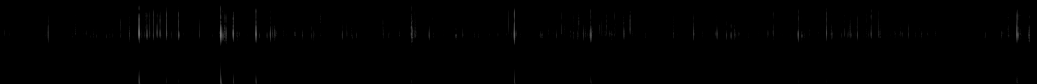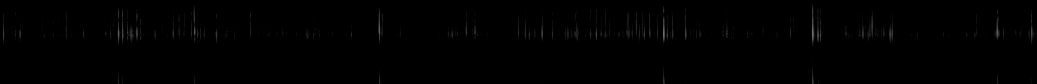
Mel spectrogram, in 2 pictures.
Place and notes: County Rd 510 S, Morgantown, IN, USA - VLF atmos distances, late evening
atmospheric "births" of tweeks, pings, and clicks through ionosphere in the countryside .. distant hums of noise floor reacting.
Indiana, United States of America, 21 August 2020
